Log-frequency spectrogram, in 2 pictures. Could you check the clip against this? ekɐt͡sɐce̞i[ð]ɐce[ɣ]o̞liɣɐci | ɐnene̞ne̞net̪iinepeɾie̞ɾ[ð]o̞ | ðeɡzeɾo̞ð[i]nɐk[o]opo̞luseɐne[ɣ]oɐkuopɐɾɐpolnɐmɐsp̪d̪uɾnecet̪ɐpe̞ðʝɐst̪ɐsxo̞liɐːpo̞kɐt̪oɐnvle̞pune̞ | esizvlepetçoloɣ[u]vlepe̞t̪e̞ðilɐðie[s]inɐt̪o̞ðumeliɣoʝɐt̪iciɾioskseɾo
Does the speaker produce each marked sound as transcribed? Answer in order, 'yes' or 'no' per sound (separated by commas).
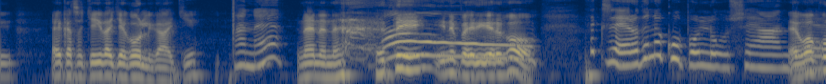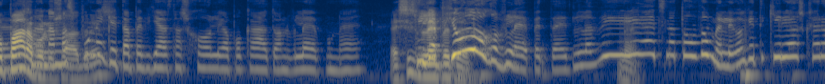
yes, yes, no, no, no, yes, no, no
